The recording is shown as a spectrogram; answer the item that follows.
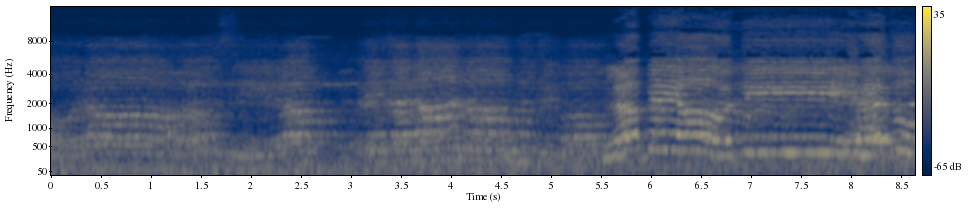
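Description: A small group of schoolgirls singing together in unison, a slow melody with long held notes and a rising swoop near the end.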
